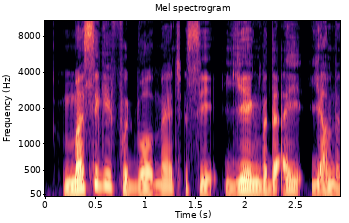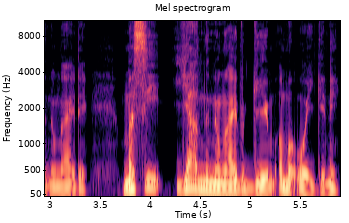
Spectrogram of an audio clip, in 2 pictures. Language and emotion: Manipuri, happy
